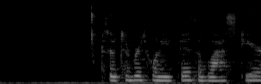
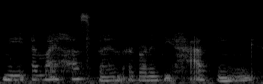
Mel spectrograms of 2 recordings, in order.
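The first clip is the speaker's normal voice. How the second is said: whisper; 7 dB quieter than usual. Real, not acted. Whispered secret announcement.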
